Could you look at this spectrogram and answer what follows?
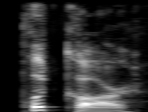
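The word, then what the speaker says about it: putchar: character io functions are get car and put car that's how I pronounce them get car fetches a character from standard input put car sends a character to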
